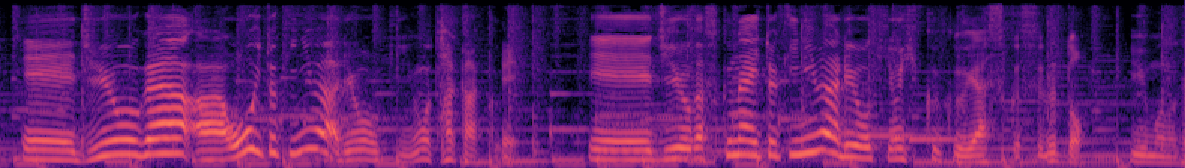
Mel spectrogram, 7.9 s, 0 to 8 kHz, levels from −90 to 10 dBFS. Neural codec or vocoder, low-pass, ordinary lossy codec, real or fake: none; 7.2 kHz; none; real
